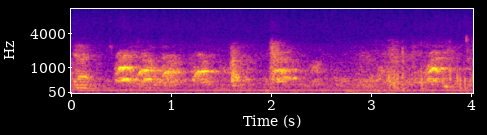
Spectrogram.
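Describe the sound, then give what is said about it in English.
Several dogs bark and yip, their calls overlapping in irregular bursts against a steady low hum, with faint voices mixed in. “It sounds like we're in a village someplace in the Middle East. The dogs are out there looking.”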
